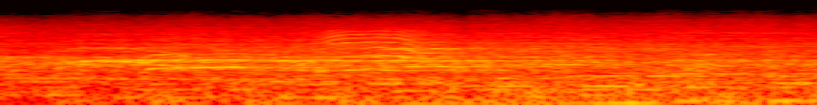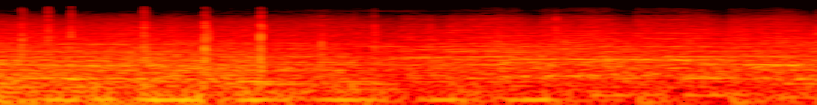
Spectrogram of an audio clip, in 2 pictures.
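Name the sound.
crowd roaring at swimming world championships final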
